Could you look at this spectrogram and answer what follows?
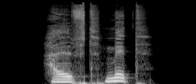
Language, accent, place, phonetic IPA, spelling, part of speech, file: German, Germany, Berlin, [ˌhalft ˈmɪt], halft mit, verb, De-halft mit.ogg
- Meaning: second-person plural preterite of mithelfen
